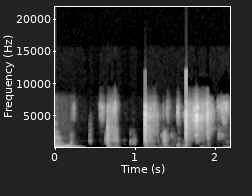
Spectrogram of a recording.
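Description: Brayer rolling through thick wet acrylic paint on a gelli plate, making an irregular tacky crackle of small sticky clicks.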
